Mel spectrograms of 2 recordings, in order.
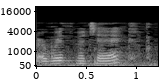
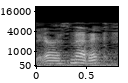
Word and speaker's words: arithmetic: Looks like the word arithmetic. But when we're using that word to describe a sequence, we pronounce it arithmetic.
